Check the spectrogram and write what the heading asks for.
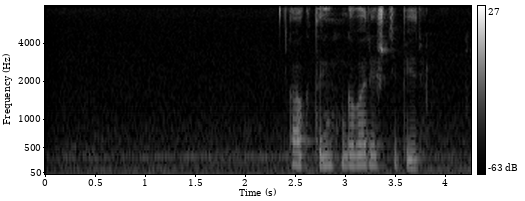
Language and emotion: Russian, neutral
